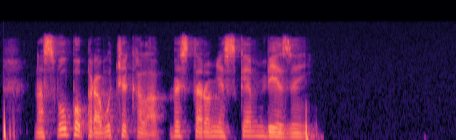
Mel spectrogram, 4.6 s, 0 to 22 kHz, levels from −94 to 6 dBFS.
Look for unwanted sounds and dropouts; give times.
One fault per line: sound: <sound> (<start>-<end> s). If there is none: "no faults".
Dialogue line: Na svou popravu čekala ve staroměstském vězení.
no faults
